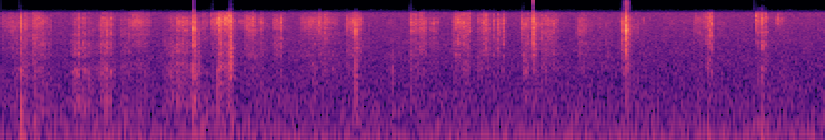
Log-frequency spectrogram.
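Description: Scissors cut out paper pieces for a craft background, rapid close snips and crisp paper rustles repeating steadily, with a few sharper clicks standing out.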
